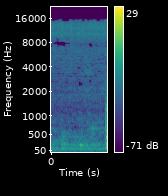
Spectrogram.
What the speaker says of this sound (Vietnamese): Hành tỏi băm mình xào lên cho thơm.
